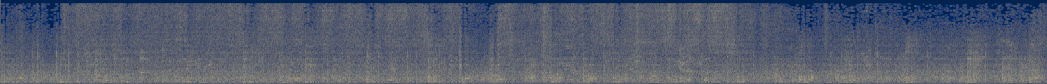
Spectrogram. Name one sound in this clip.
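A train engine hums and rumbles steadily from inside the cab.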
